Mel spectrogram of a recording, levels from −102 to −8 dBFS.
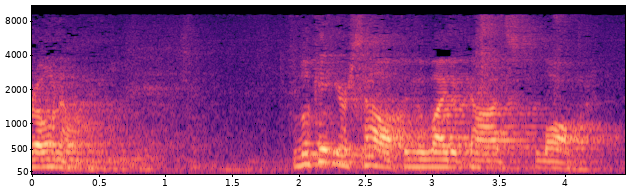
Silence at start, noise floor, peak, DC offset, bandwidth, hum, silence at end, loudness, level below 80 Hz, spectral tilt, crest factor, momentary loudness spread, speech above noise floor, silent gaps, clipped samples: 0 s; -46 dBFS; -8 dBFS; under 0.1%; 9.6 kHz; none; 0 s; -24 LUFS; -58 dBFS; -6.5 dB/octave; 16 dB; 18 LU; 23 dB; none; under 0.1%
